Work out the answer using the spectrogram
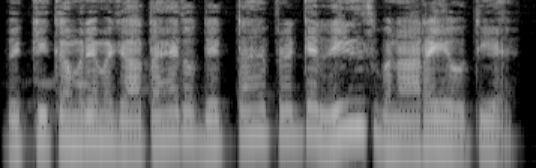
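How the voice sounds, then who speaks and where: Slightly high-voiced male storyteller. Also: a little fast, no room sound, clean studio sound. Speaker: narrator. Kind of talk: scripted moral story narration. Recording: faint background music.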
